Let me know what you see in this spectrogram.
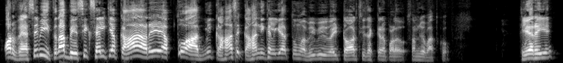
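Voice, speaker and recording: A man's voice: fairly high pitch, animated, fairly quick, a bit bright, dry recording, studio quality. A young male chemistry teacher, rambling and joking as he scolds his students playfully. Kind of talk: lecture with teasing asides.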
